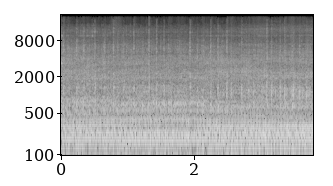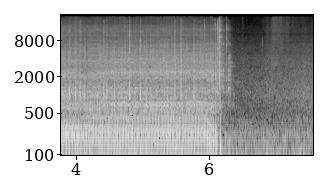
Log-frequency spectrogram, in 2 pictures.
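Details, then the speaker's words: Ryobi SS30 30cc two-stroke weed trimmer after simple carburetor adjustment: buzzes steady and high under load, holding speed without bogging or stalling; runs healthy, though maybe not exactly fine-tuned. "just rent out a trim line but trimmers running great just a little bit of tweaking has definitely helped and it's probably not exactly fine-tuned but uh you know it's running great as far as I'm concerned here it's just not bogging down it's not stalling out"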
